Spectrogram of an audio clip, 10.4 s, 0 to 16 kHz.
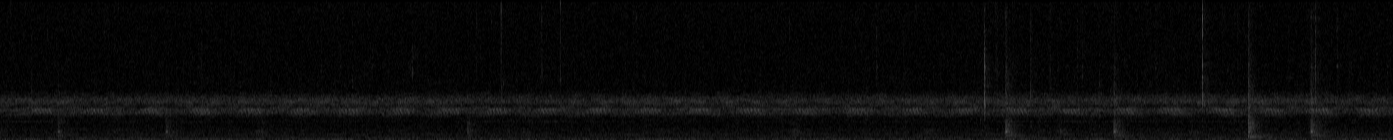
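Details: Countryside insects at midnight, Tottori, Japan, end of summer 2020: a continuous thin, high buzzing trill holds steady while the wood fire in a stove snaps and crackles repeatedly, most often toward the end.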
